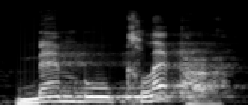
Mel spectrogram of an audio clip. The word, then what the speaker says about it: bamboo clapper: Bam e a đọc là e, bu hai o đọc là u, clapper, bamboo clapper.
